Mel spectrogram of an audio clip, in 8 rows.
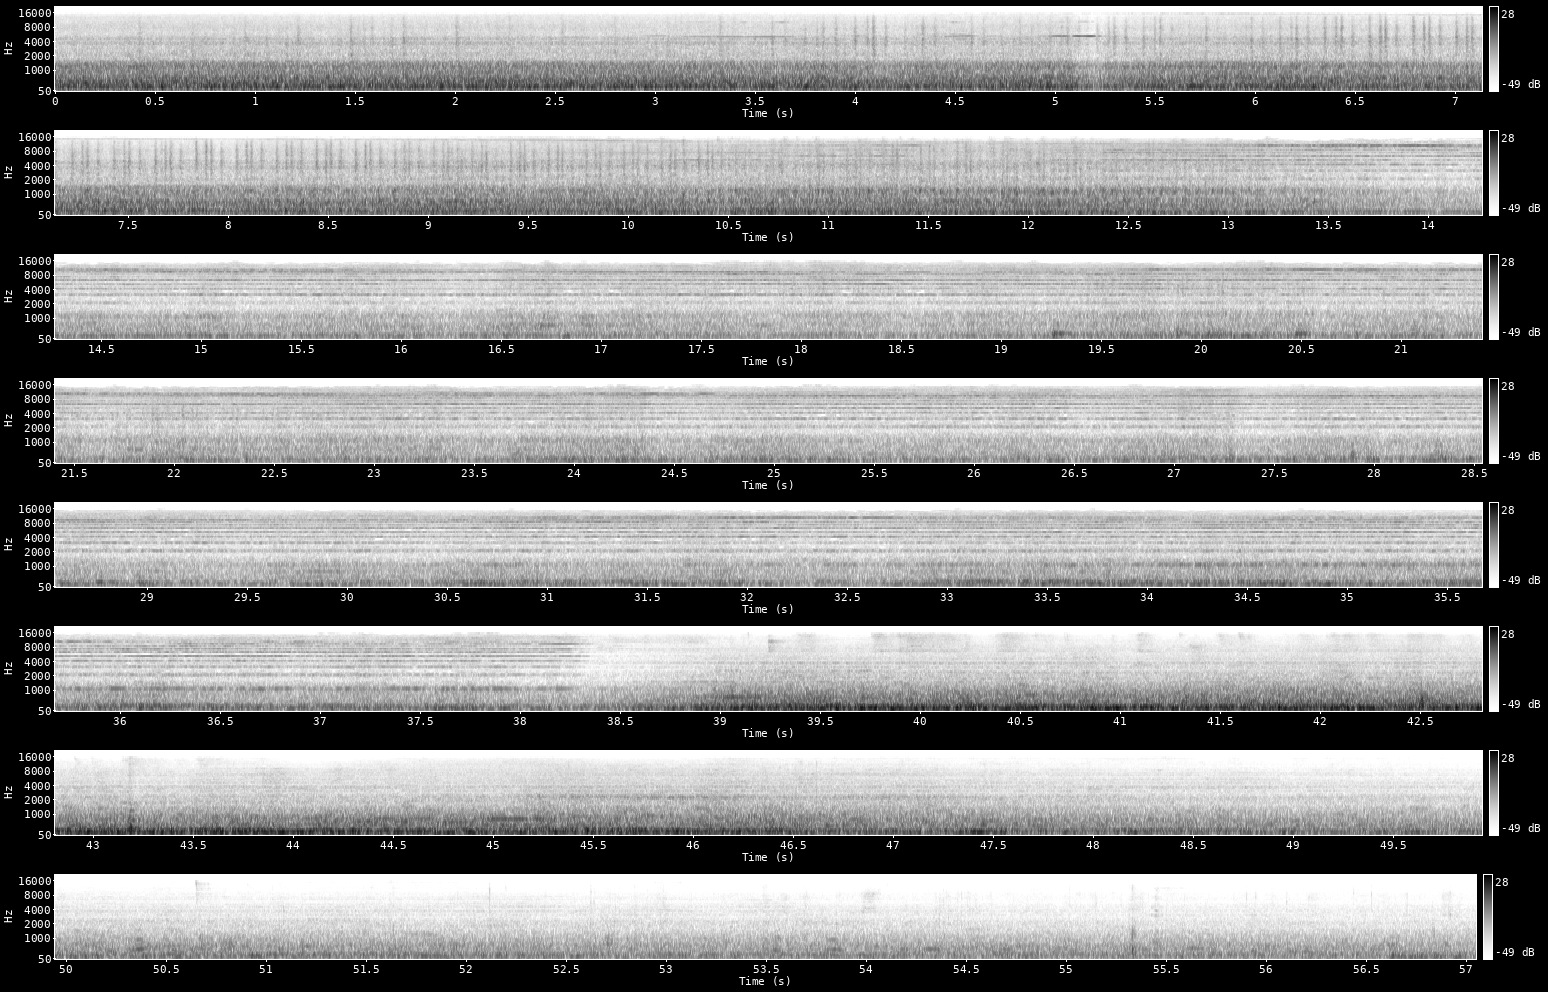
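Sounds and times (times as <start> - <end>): diesel locomotive rumbling: 0.0 - 57.0
high-pitched wheel squeal: 2.7 - 38.6, 42.0 - 49.5.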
